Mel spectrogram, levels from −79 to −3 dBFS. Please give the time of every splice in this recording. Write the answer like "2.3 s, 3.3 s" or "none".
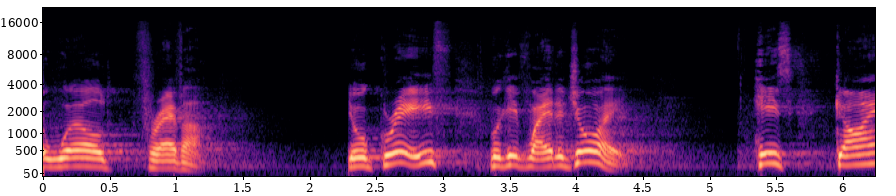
2.2 s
